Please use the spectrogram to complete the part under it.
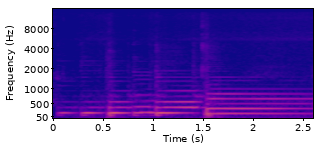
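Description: A guitar plays a short melody of quick plucked notes, ending on a held chord that rings out and slowly fades.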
